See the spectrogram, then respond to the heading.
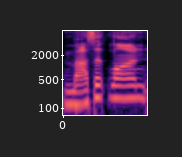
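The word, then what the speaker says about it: Mazatlán: that would have linked Mazatlan, Mexico. Is that how you pronounce it for me? That's right. You got it, boy. Yeah, you got it. So he wanted to connect Mazatlan, Mexico to New York City by train.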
